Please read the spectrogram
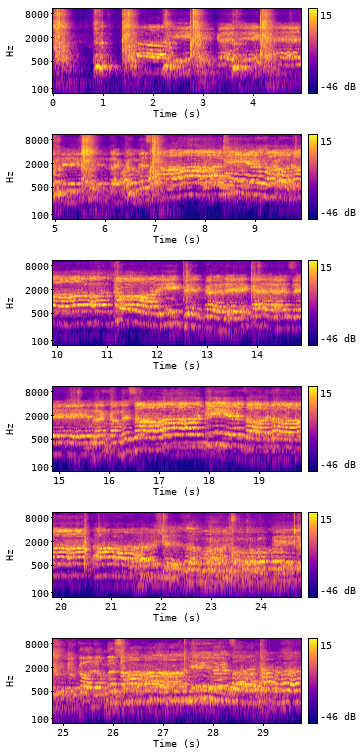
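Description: A group of men chanting a Muharram noha lament in unison, with rhythmic chest-beating (matam) slaps on a steady beat. The slaps are loudest for the first several seconds; after that the chanting dominates and the slaps go on more faintly.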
